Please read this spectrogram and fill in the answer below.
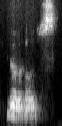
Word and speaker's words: Euro: Because whenever EU comes together in German, the combination, it is pronounced as eu.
